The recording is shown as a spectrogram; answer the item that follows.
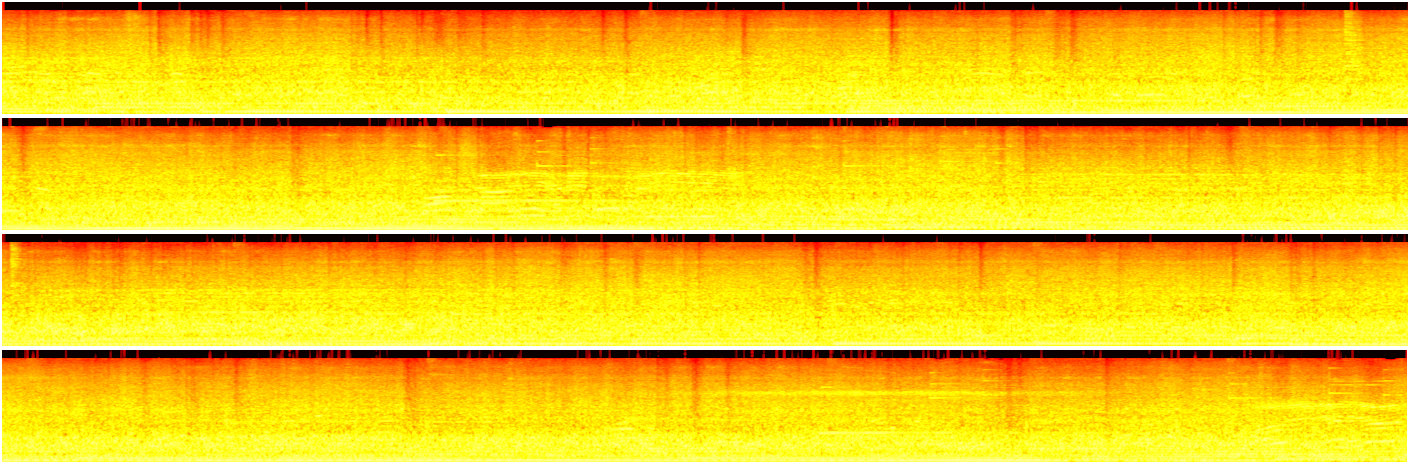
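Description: Steady running noise of a moving train, heard from a carriage window, with voices and music mixed over it. Low sustained notes shift in steps every few seconds.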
